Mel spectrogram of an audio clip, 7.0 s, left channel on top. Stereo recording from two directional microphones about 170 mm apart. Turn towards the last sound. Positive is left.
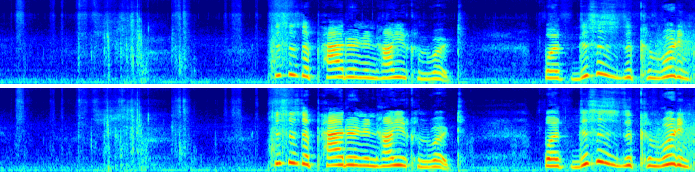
turn(degrees=-20)  # may be behind; listen again after turning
